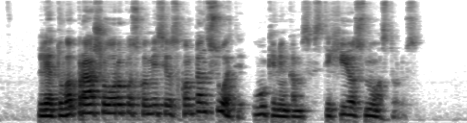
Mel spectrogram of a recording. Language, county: Lithuanian, Šiauliai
